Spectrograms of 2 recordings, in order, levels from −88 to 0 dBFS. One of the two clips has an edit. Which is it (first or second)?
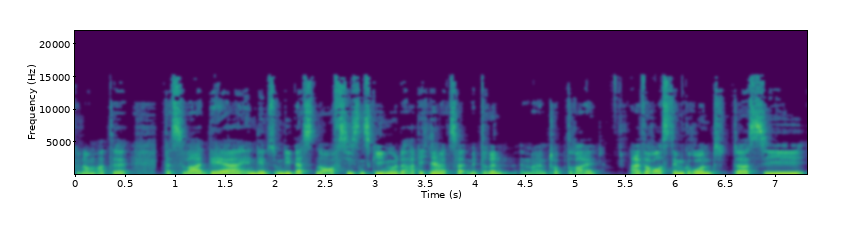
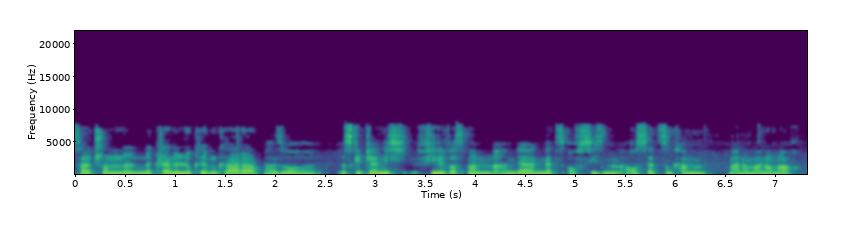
second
